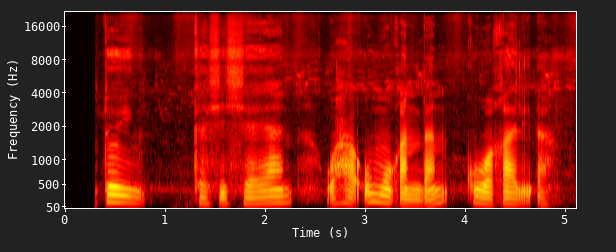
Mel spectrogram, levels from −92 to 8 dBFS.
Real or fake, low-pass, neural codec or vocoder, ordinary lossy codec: real; none; none; none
